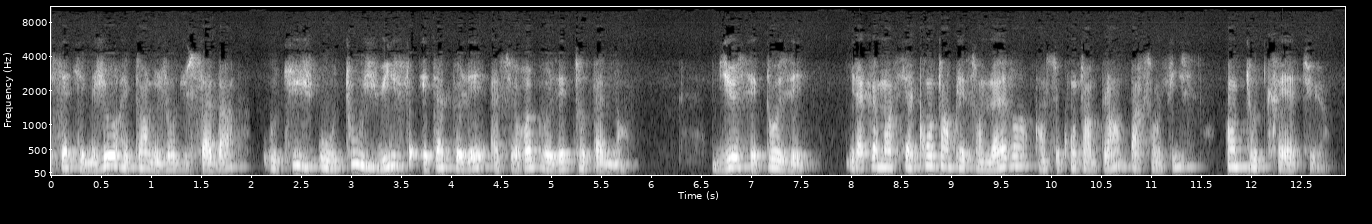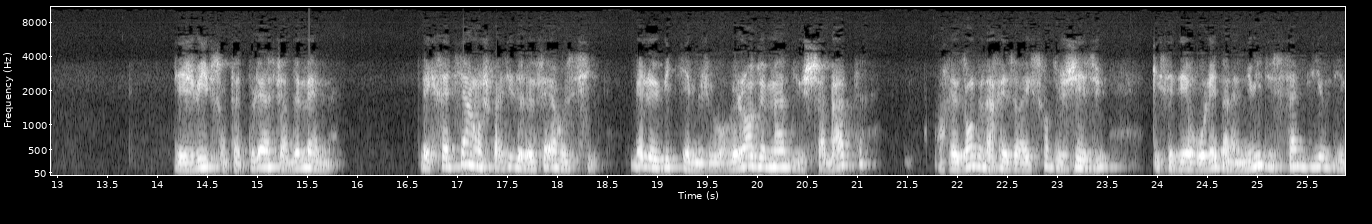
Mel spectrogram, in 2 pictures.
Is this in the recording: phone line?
yes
